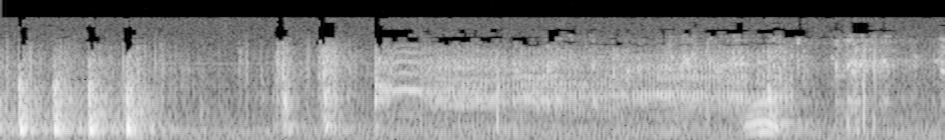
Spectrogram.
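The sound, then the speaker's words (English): Four quick, evenly spaced, crisp knocks on a door, followed by voices and a clucking, crowing bird-like sound. “Well, if we're going in to get the Wicked Witch, I better knock on the door.”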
